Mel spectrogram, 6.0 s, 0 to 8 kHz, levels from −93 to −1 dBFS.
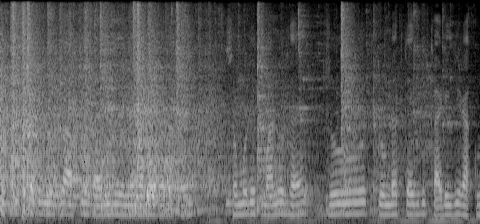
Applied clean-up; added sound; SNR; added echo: none; Crushing; -1 dB; none.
